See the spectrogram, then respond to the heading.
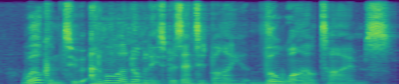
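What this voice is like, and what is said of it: Radio DJ announcer voice. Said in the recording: “I've even got a radio DJ voice ... Honestly, how good was that?”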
